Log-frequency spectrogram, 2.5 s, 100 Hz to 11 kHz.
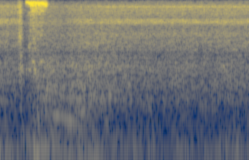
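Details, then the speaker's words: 1957 Chevy Nomad V8 after fuel system work, carburetor idle mixture adjustment and timing set to 34°: a crisp blip of revs settles into a steady, even idle with no stumble; normal running. "So, I think we're good to go. It sounds nice and snappy."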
